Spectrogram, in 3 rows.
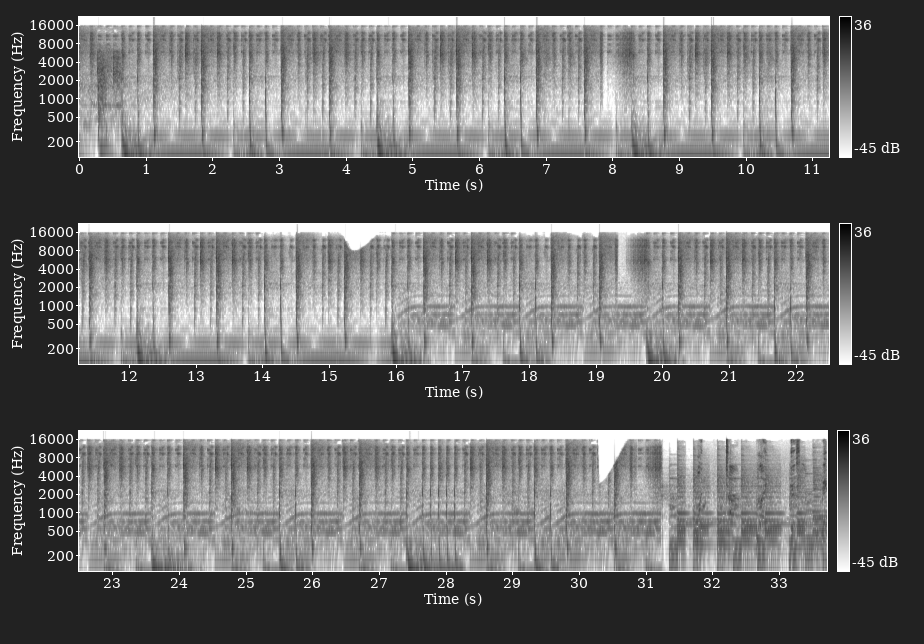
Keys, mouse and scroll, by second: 0.8 click, 1.2 scroll down 3, 1.3 scroll up 1, 1.4 middle click, 1.5 click, 2.2-6.0 drag, 6.5 click, 7.1 scroll up 1, 7.2 click, 7.6 right click, 7.7 click, 7.9 scroll down 3, 8.0 scroll up 1, 8.3 KP_7, 8.7 click, 9.1 scroll up 1, 9.3 scroll down 1, 9.4 z, 10.1 click, 10.3-11.3 scroll up 1, 14.9 scroll down 1, 15.1-15.4 scroll up 1, 15.4 click, 16.9 s, 17.3 g, 19.0 click, 19.4 ctrl+z, 20.1 ctrl+z, 20.8 shift+click, 21.2 s, 23.5 click, 24.3 shift+click, 24.9 shift+click, 25.3 s, 29.3 click, 29.4 scroll down 1, 29.6 scroll up 1, 29.8 z, 30.1 scroll down 2, 30.3 click, 30.8 click, 31.3 scroll up 1, 31.4 click, 31.7 click, 32.5 click, 32.6 scroll down 1, 32.9 alt+shift+click, 33.1-33.7 scroll up 2, 33.3 click.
